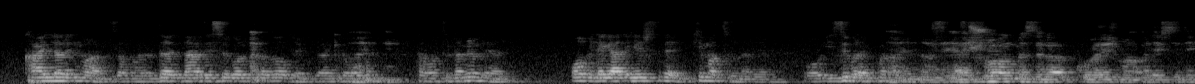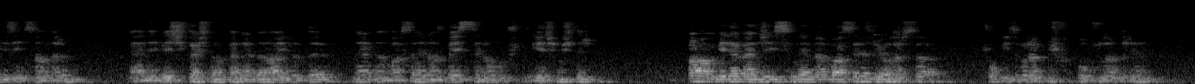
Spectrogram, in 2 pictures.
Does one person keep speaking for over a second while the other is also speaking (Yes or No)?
Yes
